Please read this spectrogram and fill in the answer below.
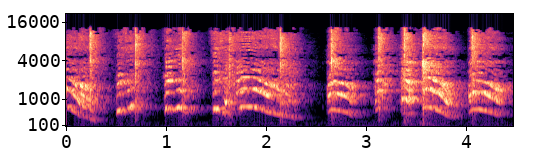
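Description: A rhythmic sound track of sharp clicks, each followed by a short yelp-like tone falling in pitch, repeating two or three times a second.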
